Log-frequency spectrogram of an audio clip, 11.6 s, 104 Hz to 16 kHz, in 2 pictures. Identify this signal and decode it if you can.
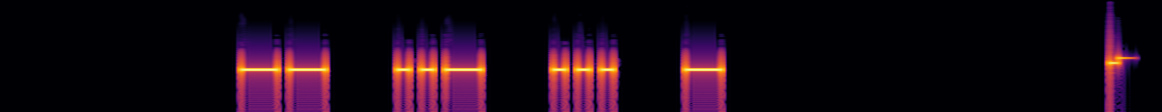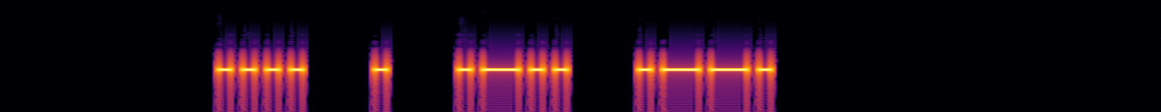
Morse code, heard as a keyed tone, about 20 wpm, spaced as for 15 wpm, 700 Hz. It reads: MUST HELP
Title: 237 Lesson 38f - Letter q - Words 20wpm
